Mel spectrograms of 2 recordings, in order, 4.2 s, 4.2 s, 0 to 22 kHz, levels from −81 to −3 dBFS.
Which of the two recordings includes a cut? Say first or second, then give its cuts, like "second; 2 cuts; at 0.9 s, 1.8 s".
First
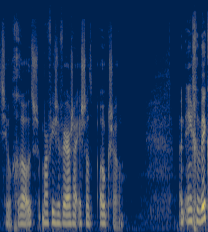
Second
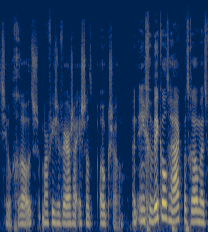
second; 1 cut; at 2.5 s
